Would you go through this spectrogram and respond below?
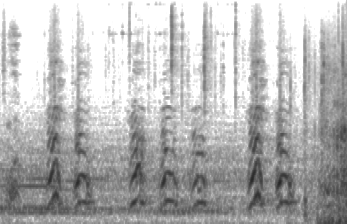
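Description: Dogs bark in empty, abandoned city streets, repeated sharp barks in three quick bursts of two or three, fairly close and loud over a faint low rumble.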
